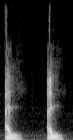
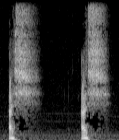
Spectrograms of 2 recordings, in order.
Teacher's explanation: The actual points of articulation of the Lam and the Sheen are very close to each other.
